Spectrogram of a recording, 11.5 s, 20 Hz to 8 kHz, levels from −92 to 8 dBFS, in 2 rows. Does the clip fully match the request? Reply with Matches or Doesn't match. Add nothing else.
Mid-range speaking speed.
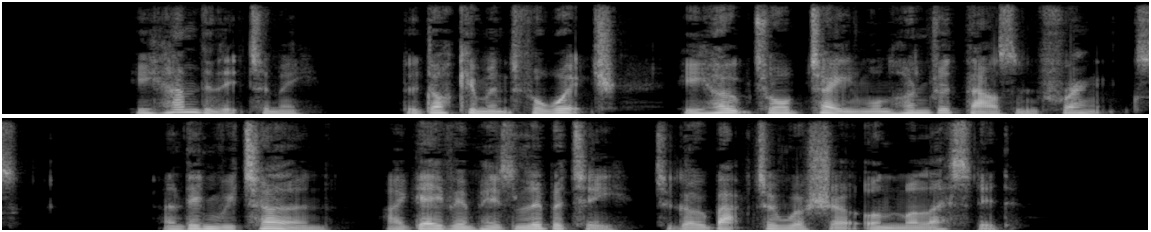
Matches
